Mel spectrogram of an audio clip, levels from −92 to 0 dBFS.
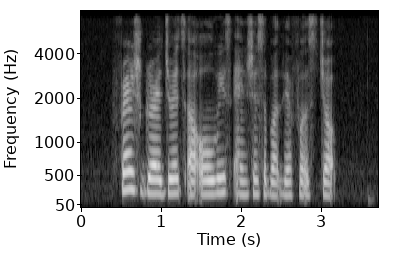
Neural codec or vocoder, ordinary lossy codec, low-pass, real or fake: vocoder, 22.05 kHz, 80 mel bands, Vocos; none; 7.2 kHz; fake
